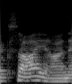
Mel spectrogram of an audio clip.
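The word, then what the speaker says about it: Ixion: with him so uh iion came up or exion as Heather Ensworth likes to say I like that pronunciation so up to Olympus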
